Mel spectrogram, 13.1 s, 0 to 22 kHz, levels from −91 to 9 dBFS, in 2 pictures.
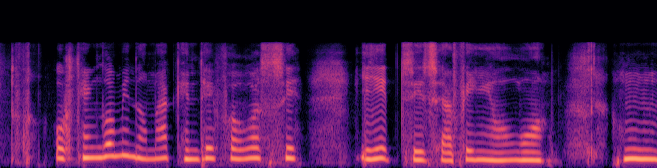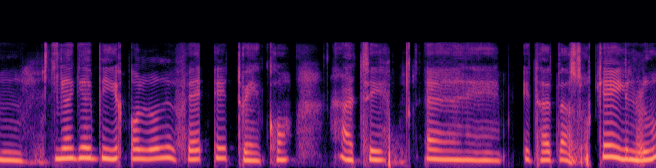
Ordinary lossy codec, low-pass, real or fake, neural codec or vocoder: none; none; fake; codec, 16 kHz, 4 kbps, X-Codec, HuBERT features, trained on LibriSpeech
